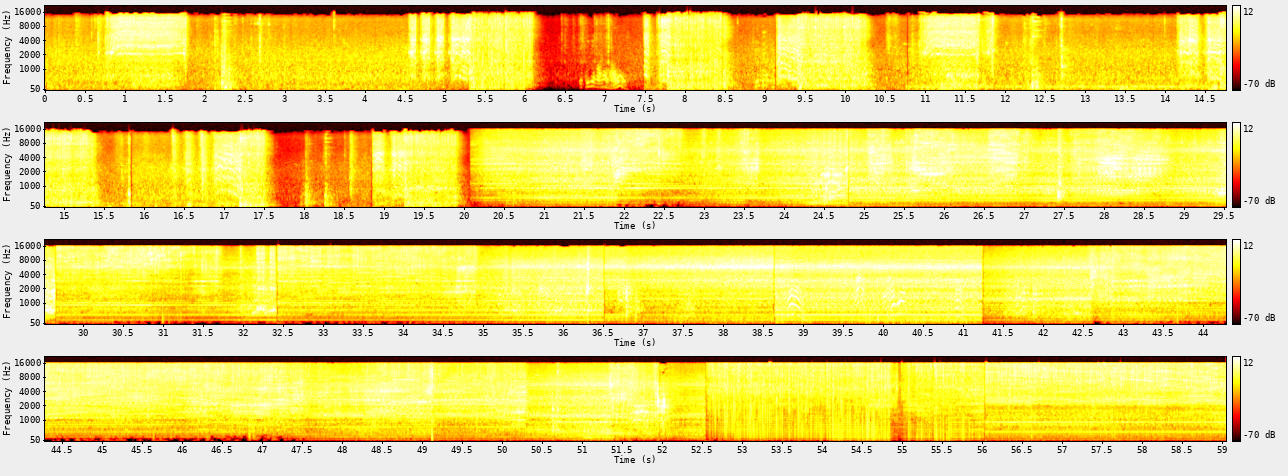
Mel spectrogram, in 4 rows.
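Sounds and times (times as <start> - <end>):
power tool cutting wood: 0.8 - 1.8, 9.1 - 11.9, 14.2 - 15.5, 16.5 - 17.6, 18.9 - 59.0
steady motor hum: 36.2 - 43.1.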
